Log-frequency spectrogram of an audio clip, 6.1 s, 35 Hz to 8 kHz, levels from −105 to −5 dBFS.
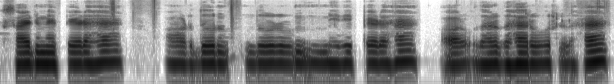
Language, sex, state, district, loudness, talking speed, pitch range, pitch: Hindi, male, Bihar, Patna, -20 LUFS, 145 wpm, 135-140 Hz, 140 Hz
